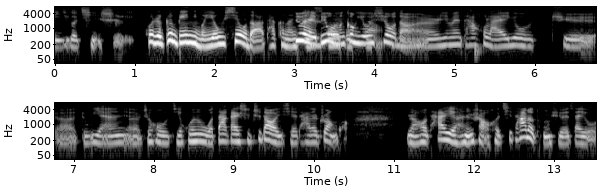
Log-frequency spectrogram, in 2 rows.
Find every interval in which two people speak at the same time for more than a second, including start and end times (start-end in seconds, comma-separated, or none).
3.0-4.7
